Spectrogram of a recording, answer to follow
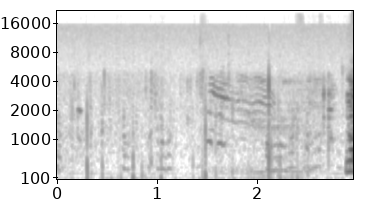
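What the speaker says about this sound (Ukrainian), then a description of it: "Дивіться, які гарні котики." Several cats meowing in short, soft calls scattered over a few seconds, close by with faint background noise and no talking.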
